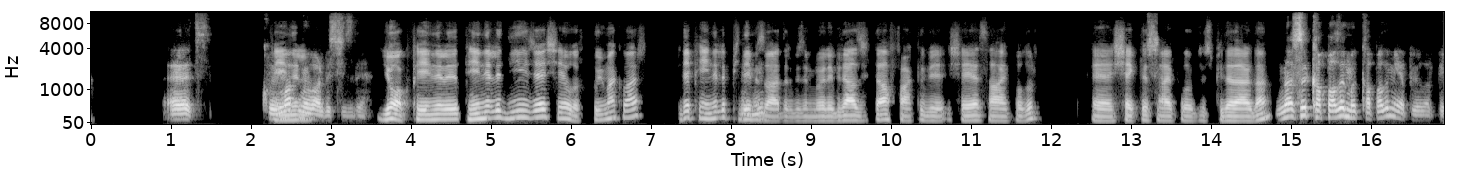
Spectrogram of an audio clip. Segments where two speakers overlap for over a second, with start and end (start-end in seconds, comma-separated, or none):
none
